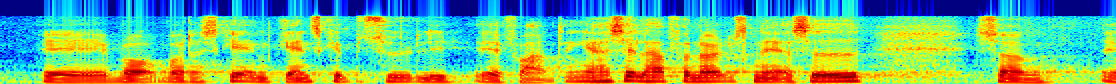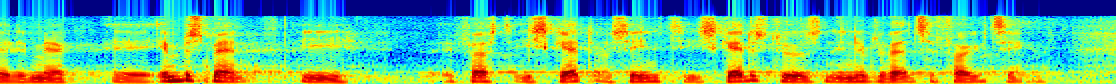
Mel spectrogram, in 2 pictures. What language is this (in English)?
Danish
